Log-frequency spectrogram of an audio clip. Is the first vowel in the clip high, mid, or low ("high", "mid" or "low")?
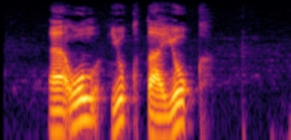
low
